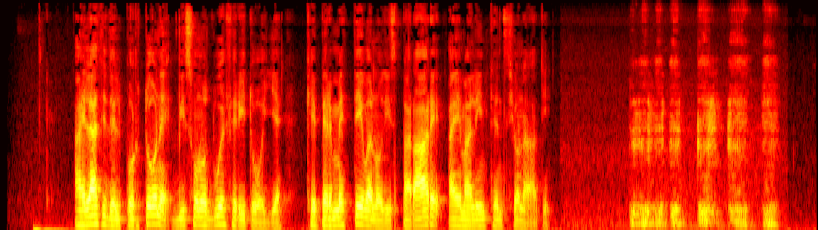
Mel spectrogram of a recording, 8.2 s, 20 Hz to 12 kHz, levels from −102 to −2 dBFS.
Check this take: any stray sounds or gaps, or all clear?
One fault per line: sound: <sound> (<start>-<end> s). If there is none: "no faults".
sound: throat clearing (6.3-7.8 s)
